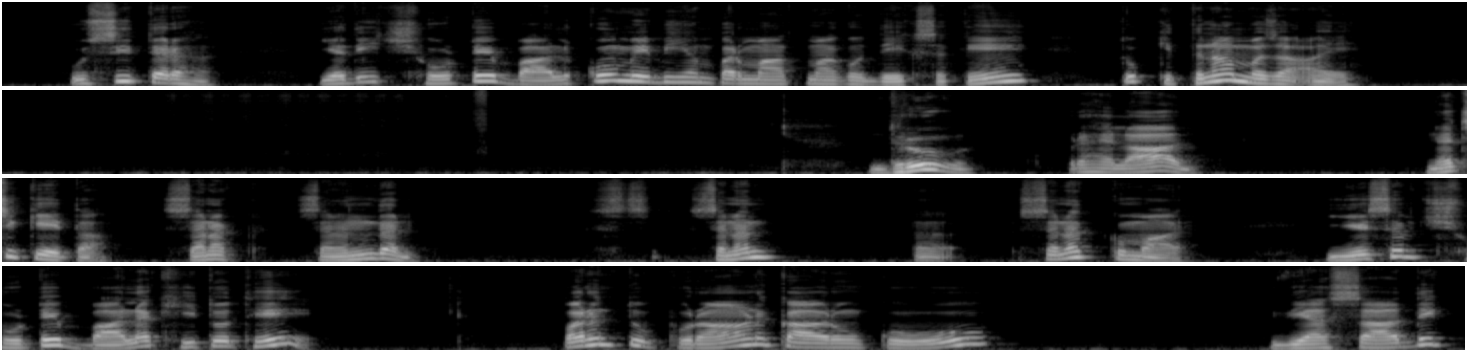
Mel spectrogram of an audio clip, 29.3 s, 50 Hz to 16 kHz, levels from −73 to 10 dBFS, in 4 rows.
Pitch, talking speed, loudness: 105 Hz, 70 wpm, -22 LUFS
